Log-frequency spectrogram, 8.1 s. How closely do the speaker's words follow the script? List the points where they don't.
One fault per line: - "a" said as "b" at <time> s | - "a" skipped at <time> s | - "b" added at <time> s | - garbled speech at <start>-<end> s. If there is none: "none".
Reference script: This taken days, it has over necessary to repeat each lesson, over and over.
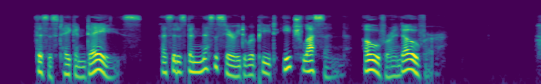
- "has" added at 0.7 s
- "as" added at 2.4 s
- "over" said as "been" at 2.8 s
